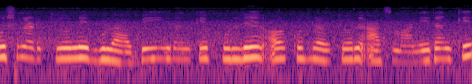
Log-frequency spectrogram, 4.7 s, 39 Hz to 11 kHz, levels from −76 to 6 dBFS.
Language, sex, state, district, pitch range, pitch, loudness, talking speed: Hindi, female, Haryana, Rohtak, 205-225 Hz, 215 Hz, -16 LUFS, 190 wpm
